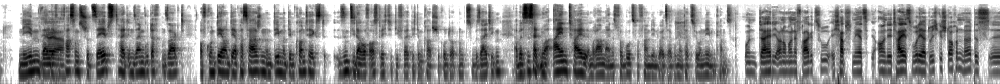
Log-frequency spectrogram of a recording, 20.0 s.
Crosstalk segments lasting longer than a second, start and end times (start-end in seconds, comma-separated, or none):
none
